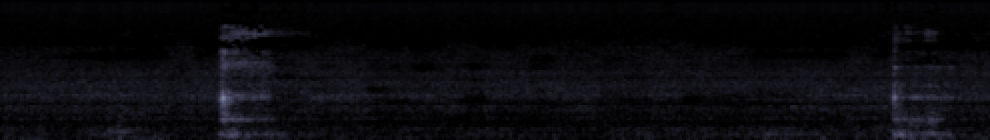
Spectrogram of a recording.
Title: Soft night i recorded my husband snoring • Peaceful Night Sleep Sounds – Real Recording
